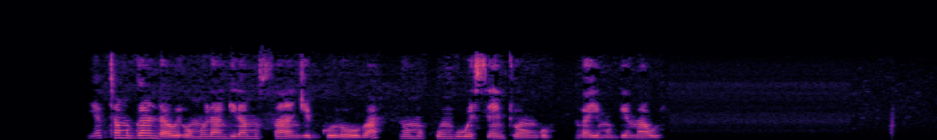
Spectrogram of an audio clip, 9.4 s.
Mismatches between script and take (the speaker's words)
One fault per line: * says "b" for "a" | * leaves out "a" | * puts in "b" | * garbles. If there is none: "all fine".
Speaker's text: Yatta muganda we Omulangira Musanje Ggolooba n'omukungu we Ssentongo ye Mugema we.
* puts in "nga"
